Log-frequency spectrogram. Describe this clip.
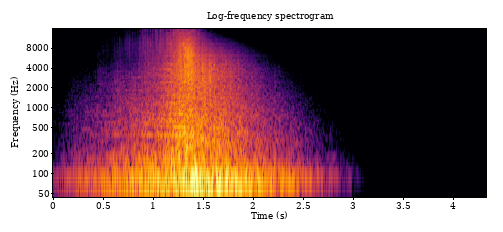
Riser Hit sfx 041
Riser Hit effect,is perfect for cinematic uses,video games.
Effects recorded from the field.
Recording gear-Zoom h6 and Microphone - RØDE NTG5
REAPER DAW - audio processing
impact, industrial, gameplay, trailer, game, transition, epic, tension, reveal, hit, bass, sub, effect, stinger, cinematic, implosion, deep, sweep, explosion, logo, movement, indent, sound, video, thud, riser, boom, metal, whoosh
